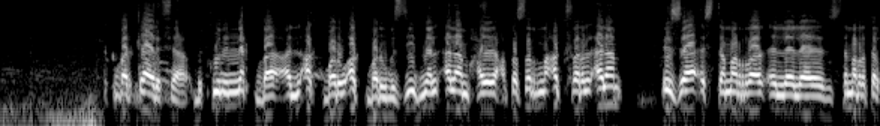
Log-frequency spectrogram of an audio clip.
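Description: A middle-aged man speaks earnestly, close by.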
